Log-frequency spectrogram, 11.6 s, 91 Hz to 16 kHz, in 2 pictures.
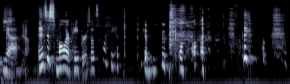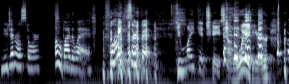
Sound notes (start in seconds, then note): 3.1 giggles; 9.9 laughs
